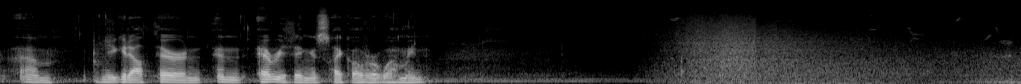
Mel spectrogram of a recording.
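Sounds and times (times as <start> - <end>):
speech: 0.2 - 4.4
small waves lapping near the shore: 6.4 - 10.2.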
